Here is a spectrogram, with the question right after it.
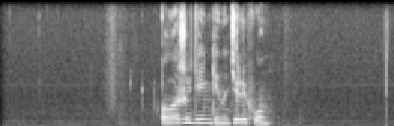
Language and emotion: Russian, neutral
